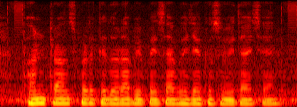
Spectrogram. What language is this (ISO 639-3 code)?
mai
